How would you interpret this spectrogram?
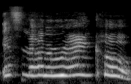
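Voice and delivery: very high, protesting, defensive yell. Retelling a woman's argument about her coat, retelling her yell. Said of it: "She started yelling".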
